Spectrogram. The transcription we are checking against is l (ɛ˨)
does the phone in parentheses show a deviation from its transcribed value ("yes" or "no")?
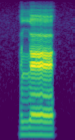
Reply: no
